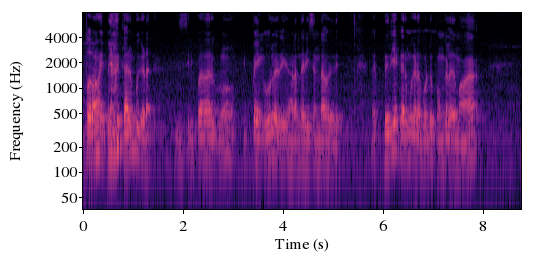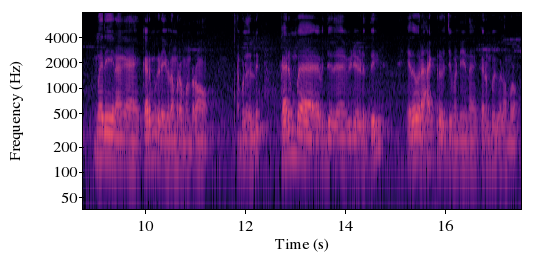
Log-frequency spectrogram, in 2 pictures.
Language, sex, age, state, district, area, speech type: Tamil, male, 18-30, Tamil Nadu, Perambalur, rural, spontaneous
